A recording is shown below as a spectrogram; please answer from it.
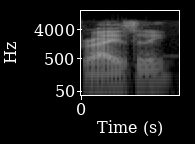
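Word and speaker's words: Wriothesley: or the grace something like that so it's pronounced as Risley yeah I remember that probably I know who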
